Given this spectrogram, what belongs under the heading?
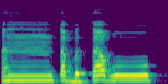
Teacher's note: با ساکن ہے، حروف قلقلہ میں سے ہے، قلقلے کے ساتھ ادا کیا جائے گا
